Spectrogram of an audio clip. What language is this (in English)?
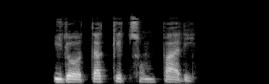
South Ucayali Ashéninka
